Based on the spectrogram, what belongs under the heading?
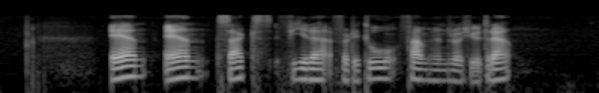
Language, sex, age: Norwegian, male, 21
